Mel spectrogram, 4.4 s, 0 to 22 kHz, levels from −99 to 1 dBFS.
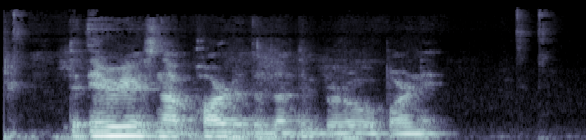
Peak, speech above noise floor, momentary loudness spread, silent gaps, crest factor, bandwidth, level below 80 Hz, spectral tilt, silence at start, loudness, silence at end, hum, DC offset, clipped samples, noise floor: -2 dBFS; 42 dB; 16 LU; none; 16 dB; 9.8 kHz; -38 dBFS; -8.5 dB/octave; 0.05 s; -17 LUFS; 1.1 s; none; under 0.1%; under 0.1%; -57 dBFS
